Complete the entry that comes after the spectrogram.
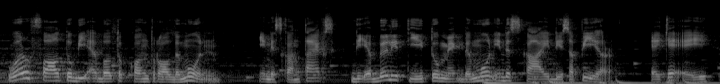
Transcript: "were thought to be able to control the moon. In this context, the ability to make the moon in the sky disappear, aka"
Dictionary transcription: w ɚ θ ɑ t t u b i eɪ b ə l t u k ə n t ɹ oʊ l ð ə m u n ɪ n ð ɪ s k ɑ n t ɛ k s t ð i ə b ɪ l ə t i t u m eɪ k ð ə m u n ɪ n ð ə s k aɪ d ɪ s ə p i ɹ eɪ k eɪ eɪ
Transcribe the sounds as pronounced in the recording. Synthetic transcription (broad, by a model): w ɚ f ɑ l t u b i eɪ b ə l t u k ə n t ɹ oʊ l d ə m u n ɪ n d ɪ s k ɑ n t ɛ k s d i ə b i l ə t i t u m eɪ k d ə m u n ɪ n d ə s k aɪ d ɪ s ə p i ɹ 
